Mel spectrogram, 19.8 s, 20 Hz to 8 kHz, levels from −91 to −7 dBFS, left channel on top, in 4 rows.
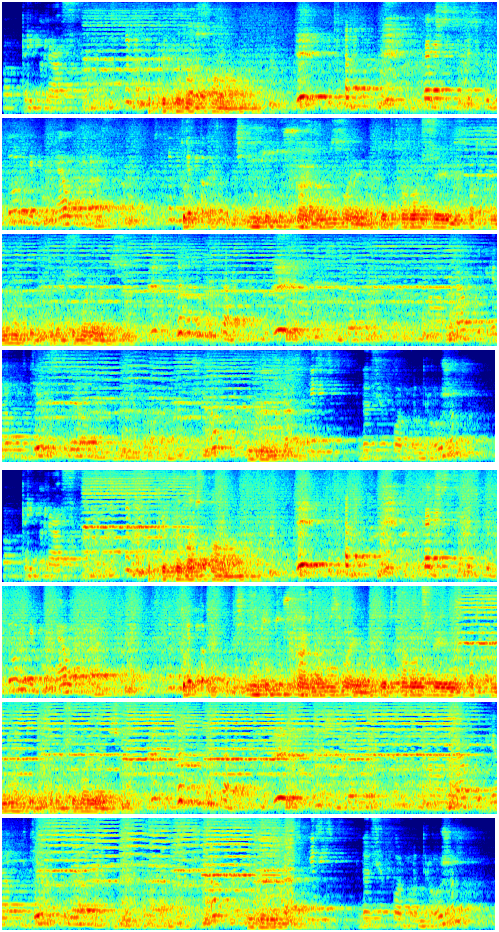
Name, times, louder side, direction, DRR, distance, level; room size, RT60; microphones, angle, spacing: voice 1, 0.2-1.0 1.2-1.3 2.9-6.2 6.6-6.9 7.3-7.4 10.5-10.6 11.3-12.2 12.6-18.0 18.4-19.4, right 1 dB, 10° right, 3 dB, 5.0 m, -25 dB
sound 1, 0.8-17.8, right 5 dB, 75° right, 1.6 m, -28 dB
voice 2, 1.5-2.4 6.7-11.1 17.3-17.7, right 1 dB, 40° right, -4 dB, 4.2 m, -20 dB
27.0 x 18.0 x 8.1 m, 1.2 s
head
